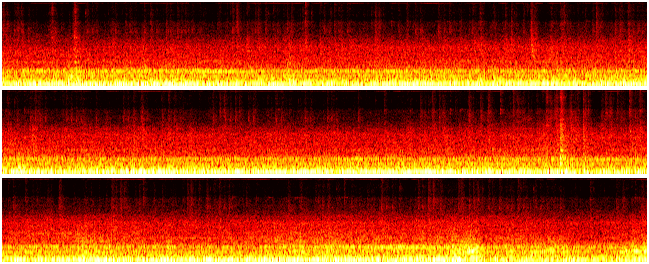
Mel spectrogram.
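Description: Train running at speed, heard from inside the driver's cab: a steady low rumble with a constant hum over it and a few sharp clicks scattered through.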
